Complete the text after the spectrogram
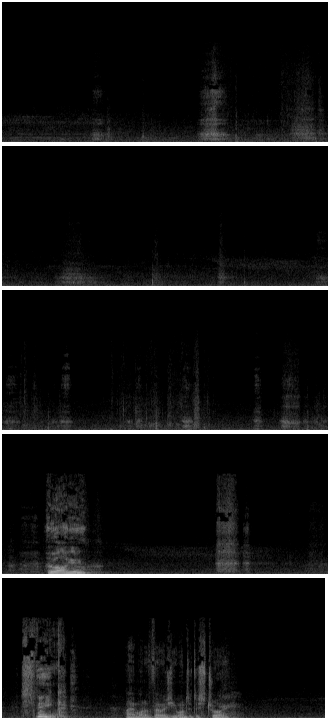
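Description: A man groans and gasps in pain.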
